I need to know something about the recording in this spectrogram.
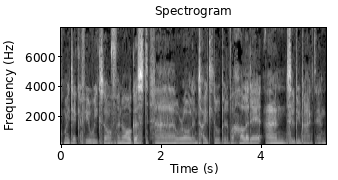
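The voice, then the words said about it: Slightly hoarse voice. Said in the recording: “I'm a bit hoarse because I think I was talking a bit too much today.”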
